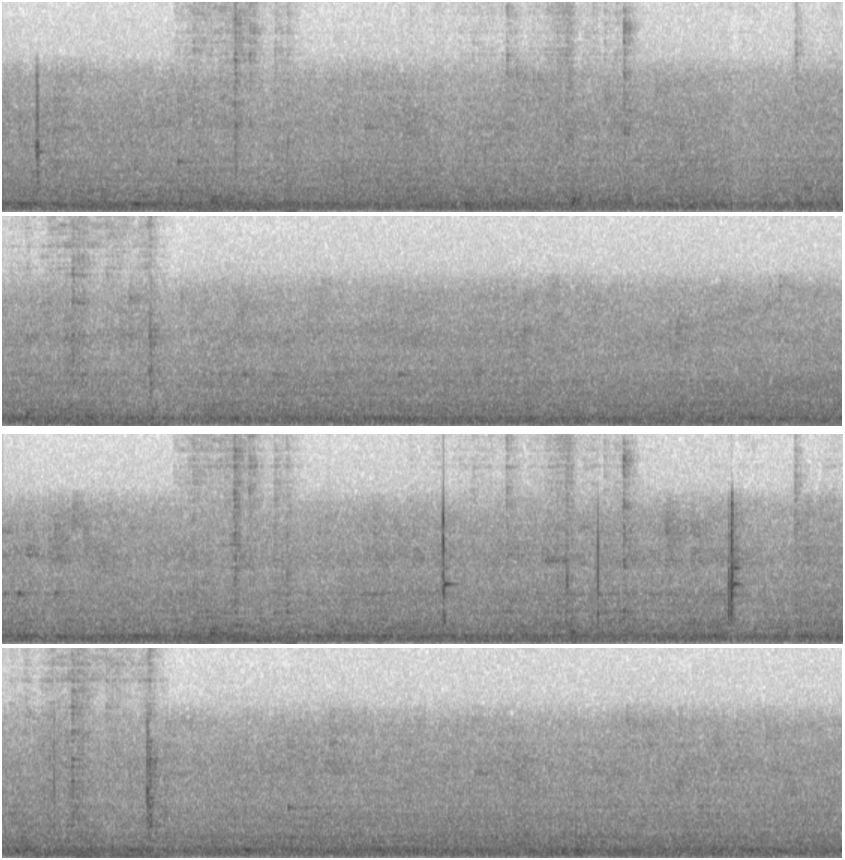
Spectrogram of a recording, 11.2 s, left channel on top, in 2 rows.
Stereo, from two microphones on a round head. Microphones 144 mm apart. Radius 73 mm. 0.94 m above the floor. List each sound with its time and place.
1.1 s a drawer: 50° right (ahead or behind), 4.5 m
